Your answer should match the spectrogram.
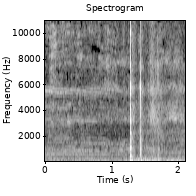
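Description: Aerial firework shell bursting: one sharp boom a little over a second in, followed closely by a smaller crack.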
